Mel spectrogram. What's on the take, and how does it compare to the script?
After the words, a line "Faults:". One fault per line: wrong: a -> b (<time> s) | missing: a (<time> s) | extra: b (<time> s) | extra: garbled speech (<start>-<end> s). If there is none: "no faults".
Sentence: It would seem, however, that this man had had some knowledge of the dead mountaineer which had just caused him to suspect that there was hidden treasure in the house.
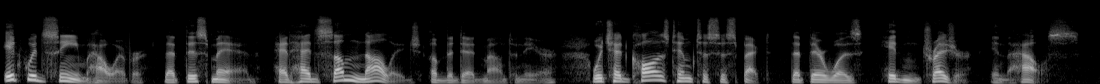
It would seem, however, that this man had had some knowledge of the dead mountaineer which had caused him to suspect that there was hidden treasure in the house.
Faults:
missing: just (6.3 s)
